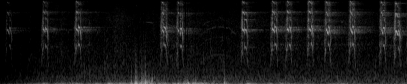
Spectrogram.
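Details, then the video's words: Campo flicker, a large ground-dwelling South American woodpecker of open country, giving loud, harsh, ringing notes with stacked overtones, repeated in uneven bursts and doublets over low rumbling background noise. "Pica-pau-do-Campo - Canto"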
